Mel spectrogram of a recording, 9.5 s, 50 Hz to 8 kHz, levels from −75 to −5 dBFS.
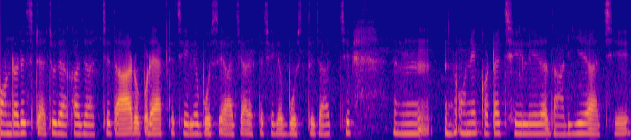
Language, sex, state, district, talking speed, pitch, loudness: Bengali, female, West Bengal, North 24 Parganas, 140 wpm, 200 Hz, -30 LUFS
